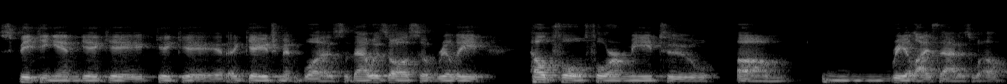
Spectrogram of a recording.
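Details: Person who stutters, speaking on a panel about stuttering therapy; audible word and part-word repetitions; stuttering.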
